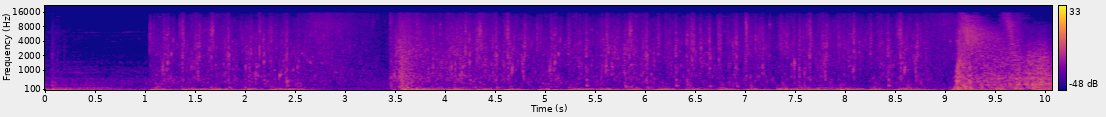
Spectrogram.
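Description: Footsteps splash quickly through shallow water.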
